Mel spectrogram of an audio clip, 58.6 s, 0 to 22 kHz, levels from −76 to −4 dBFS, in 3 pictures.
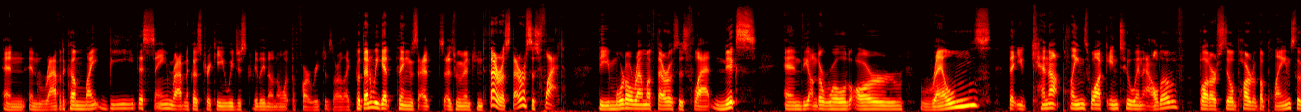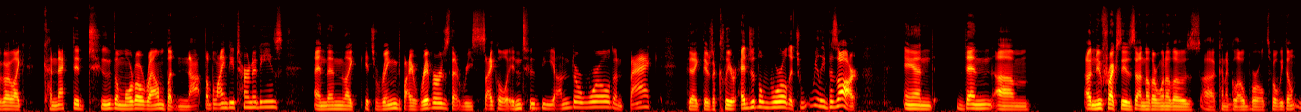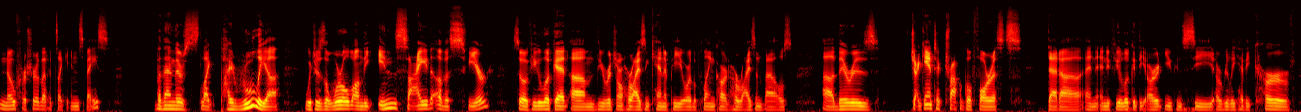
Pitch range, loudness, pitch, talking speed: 110-140 Hz, -30 LUFS, 120 Hz, 185 wpm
